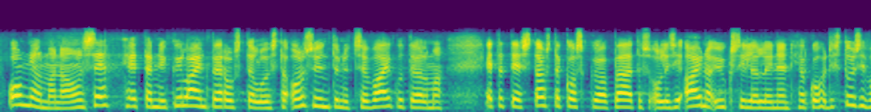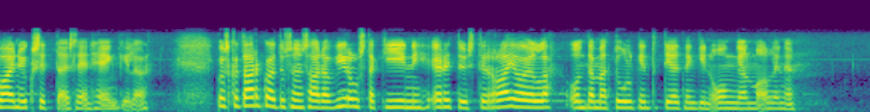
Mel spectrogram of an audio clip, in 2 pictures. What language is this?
Finnish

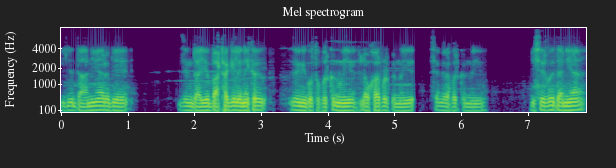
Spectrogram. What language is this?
Bodo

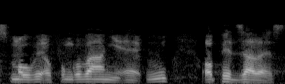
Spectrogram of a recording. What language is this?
Czech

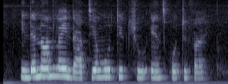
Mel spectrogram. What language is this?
Kalenjin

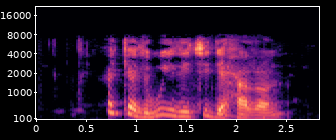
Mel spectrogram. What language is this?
Kabyle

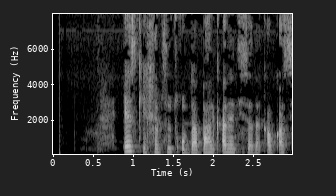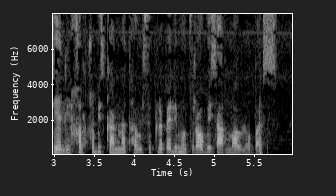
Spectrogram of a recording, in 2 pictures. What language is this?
Georgian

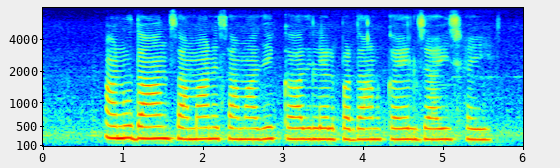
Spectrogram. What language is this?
Magahi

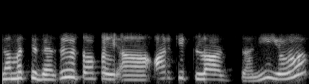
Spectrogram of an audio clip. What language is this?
Nepali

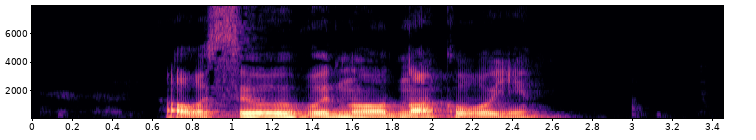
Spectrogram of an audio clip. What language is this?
Ukrainian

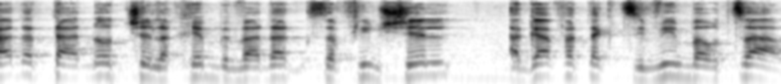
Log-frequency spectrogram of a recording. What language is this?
Hebrew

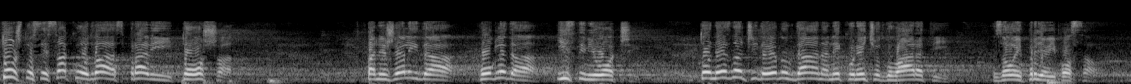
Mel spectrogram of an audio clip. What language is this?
Serbian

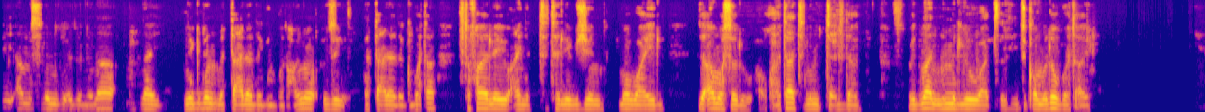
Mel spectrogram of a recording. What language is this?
Tigrinya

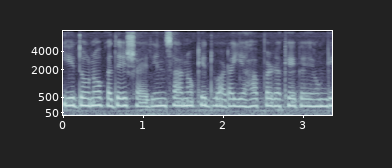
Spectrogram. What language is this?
Hindi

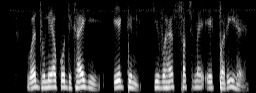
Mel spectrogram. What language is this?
Hindi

